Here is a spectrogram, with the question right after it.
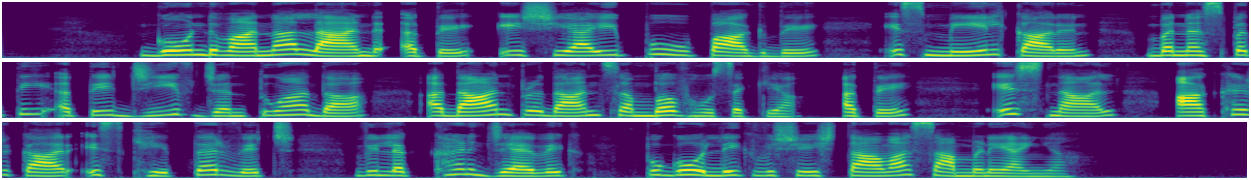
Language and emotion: Punjabi, neutral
